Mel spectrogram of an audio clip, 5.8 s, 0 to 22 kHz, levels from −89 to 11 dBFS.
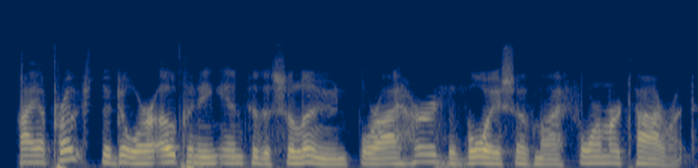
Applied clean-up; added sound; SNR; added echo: neural mask model DeepFilterNet 3.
